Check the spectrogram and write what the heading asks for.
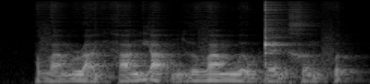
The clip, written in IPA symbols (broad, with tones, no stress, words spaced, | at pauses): va˧˥mɹa˨˩j ha˧˥ŋja˨˩k̚ɲɨ˧ə̯va˧m wə˨˩˨w ʈɛ˨˩˨nxə˨˩m fə˦˥k̚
